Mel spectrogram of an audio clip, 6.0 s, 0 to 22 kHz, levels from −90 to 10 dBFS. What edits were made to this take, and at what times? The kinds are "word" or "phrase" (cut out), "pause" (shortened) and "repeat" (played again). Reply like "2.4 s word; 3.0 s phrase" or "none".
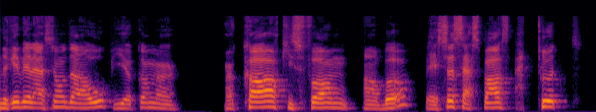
4.2 s pause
